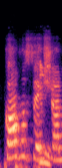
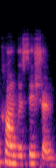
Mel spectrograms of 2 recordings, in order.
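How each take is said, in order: First: Conversation called out louder with a rising tune; Conversation, lifted and raised; emphatic conversation. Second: Conversation dropped soft with a falling close; conversation, falling away quietly; fading conversation. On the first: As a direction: announce the word Conversation like a topic heading. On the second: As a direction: let conversation sink quietly, settling the point. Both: Shown as a demonstration. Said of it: "But what is the quality of the conversations".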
